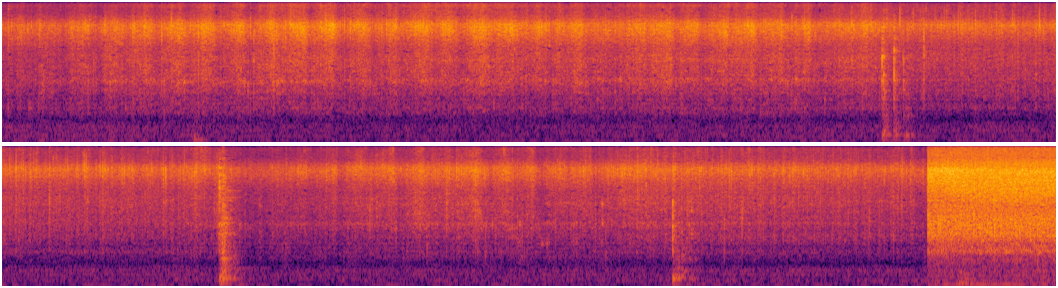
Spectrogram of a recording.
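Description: Julienned potatoes frying in oil in a nonstick pan, a steady sizzle broken by three sharp knocks. Near the end the sizzle suddenly turns much louder, with fresh scallions and chili peppers now in the pan.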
